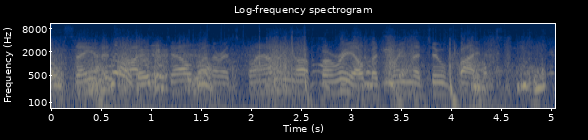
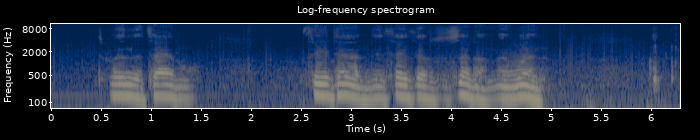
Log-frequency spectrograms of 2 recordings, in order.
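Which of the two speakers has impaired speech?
The second: Parkinson's syndrome; no tremor, no weakness, still exercises vigorously; sometimes slurred speech.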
